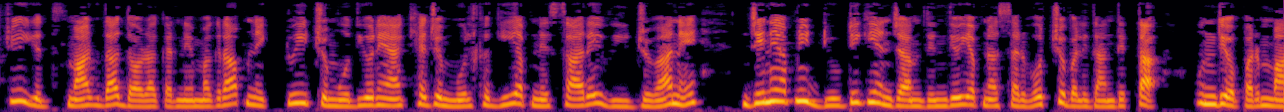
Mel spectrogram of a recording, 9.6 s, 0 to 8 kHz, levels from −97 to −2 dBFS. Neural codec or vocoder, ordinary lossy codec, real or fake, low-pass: none; none; real; 7.2 kHz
